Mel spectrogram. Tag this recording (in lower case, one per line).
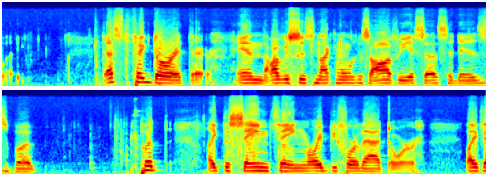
speech
door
